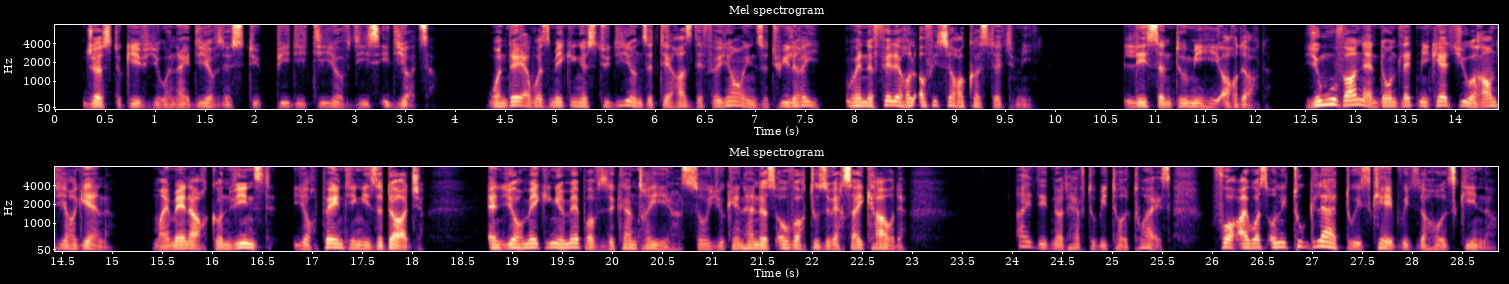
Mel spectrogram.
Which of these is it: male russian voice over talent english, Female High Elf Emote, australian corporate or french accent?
french accent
